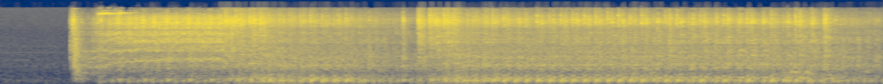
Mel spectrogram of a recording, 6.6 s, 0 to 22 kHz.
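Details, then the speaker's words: Case 446 tractor at its first start during restoration, after rewiring fixed a no-spark fault with the carburettor solenoid clicking: it fires and settles into a steady, even low putter at low idle with no throttle connected. "theoretically I don't have any throttle so it's at low idle"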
